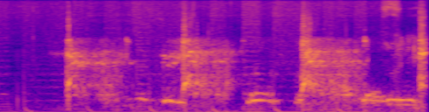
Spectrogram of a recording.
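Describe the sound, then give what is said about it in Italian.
A dog barks three times at roughly even intervals, each bark sharp and fairly loud, with a slightly whiny trailing edge and a faint murmur between. “No, era il cane che abbaiava.”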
